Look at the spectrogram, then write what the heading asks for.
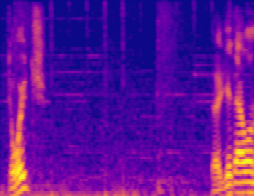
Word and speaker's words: Deutsch: And honestly, we we had this discussion yesterday about me not knowing how to say German in German, which I guess it was uh Deutsch.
